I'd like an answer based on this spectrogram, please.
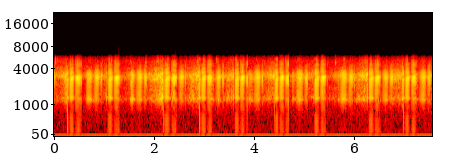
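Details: Ornamented pygmy frogs (Microhyla fissipes) give rapid, raspy pulsed calls, repeated in quick overlapping bursts.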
